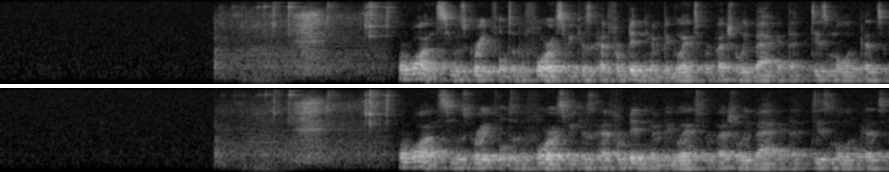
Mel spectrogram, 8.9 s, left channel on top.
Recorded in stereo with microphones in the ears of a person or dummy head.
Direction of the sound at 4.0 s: 75° left (ahead or behind).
